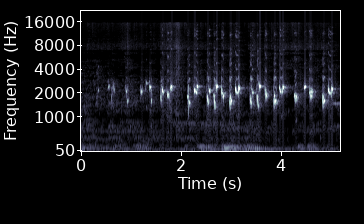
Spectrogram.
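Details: Calling female sooty-headed bulbul, seeking the male: hesitant scattered chirps at first, then a brisk, irregular stream of bright twittering notes, with soft low thumps underneath.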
